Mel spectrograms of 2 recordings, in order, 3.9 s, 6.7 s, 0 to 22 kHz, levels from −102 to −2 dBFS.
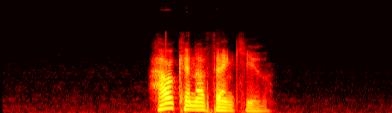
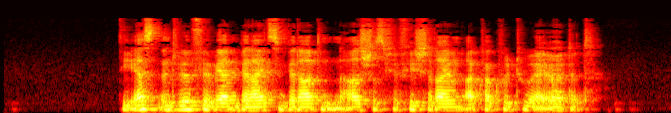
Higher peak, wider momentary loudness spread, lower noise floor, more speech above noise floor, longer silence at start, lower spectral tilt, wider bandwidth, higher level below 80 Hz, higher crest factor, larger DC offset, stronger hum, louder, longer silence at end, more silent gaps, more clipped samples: second, -6 dBFS vs -2 dBFS; first, 15 LU vs 9 LU; first, -82 dBFS vs -76 dBFS; about the same, 56 dB vs 56 dB; first, 1.5 s vs 1.2 s; about the same, -6 dB/octave vs -5.5 dB/octave; second, 6.6 kHz vs 11.5 kHz; about the same, -60 dBFS vs -60 dBFS; first, 24 dB vs 18 dB; neither; neither; second, -25 LUFS vs -20 LUFS; first, 1.25 s vs 0.8 s; neither; neither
